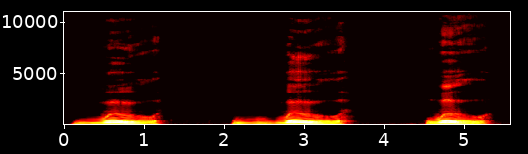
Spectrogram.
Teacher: the lips are still tighter for the /w/ consonant than for the /uː/ vowel which follows, but the opening out into the vowel is much less noticeable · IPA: /wuː/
